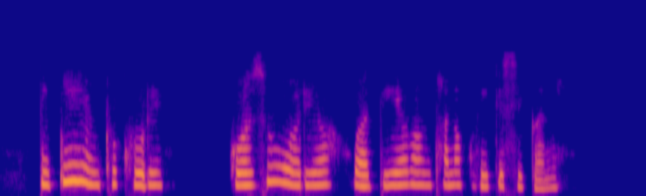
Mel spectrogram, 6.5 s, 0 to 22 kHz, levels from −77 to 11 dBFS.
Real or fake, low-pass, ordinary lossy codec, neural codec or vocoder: fake; 7.2 kHz; Opus, 32 kbps; codec, 16 kHz, 1.1 kbps, Voila-Tokenizer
